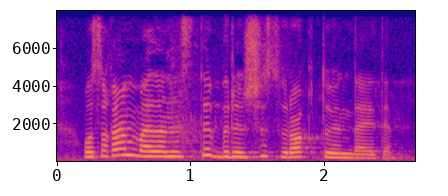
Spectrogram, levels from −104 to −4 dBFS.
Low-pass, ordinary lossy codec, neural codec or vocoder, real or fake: none; none; codec, 16 kHz, 8 kbps, FunCodec, trained on Chinese and English, 25 frames a second; fake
